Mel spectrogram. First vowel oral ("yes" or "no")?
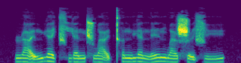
yes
